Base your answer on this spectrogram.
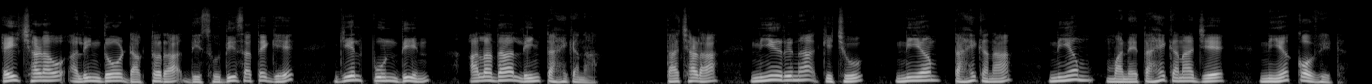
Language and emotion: Santali, neutral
